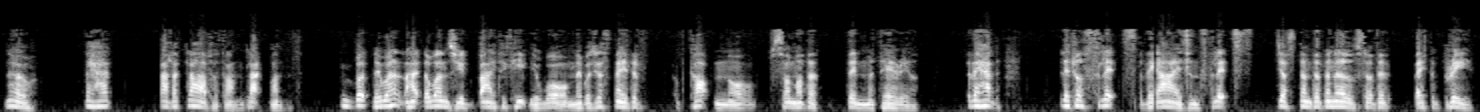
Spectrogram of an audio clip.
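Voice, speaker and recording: A man voicing a frightened young woman who witnessed a crime, tearful and halting, repeating her words as she talks. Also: medium pitch, no room sound, muffled recording, voice pushed up, close to an everyday voice. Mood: shaken.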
